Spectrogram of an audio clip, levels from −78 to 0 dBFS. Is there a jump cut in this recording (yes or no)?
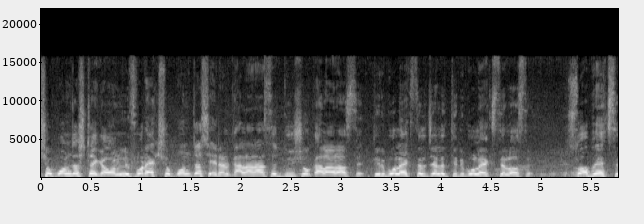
yes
